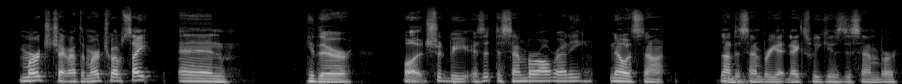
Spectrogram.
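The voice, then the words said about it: Slightly hoarse, strained voice. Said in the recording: “I've lost my voice a tiny bit”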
